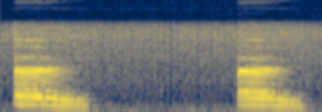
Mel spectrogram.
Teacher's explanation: very much to the front of the mouth a bit like er but perhaps even further forward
